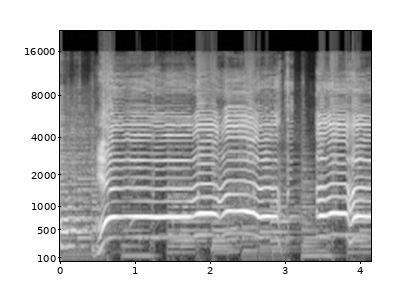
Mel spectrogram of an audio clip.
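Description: A man singing a long, high held note with a wavering pitch, sliding up into it about half a second in and breaking off briefly before taking it up again: the drawn-out vocal line of a Panamanian décima. Acoustic guitars play underneath.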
